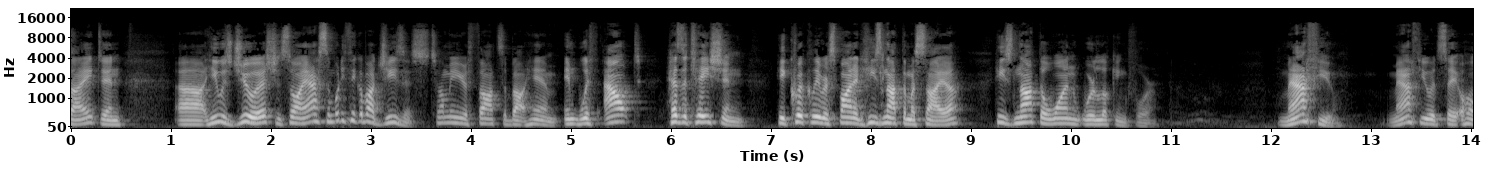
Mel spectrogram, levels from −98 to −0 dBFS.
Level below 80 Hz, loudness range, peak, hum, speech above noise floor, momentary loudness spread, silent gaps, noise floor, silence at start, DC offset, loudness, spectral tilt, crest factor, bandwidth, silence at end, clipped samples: -72 dBFS; 5 LU; -10 dBFS; none; 43 dB; 14 LU; none; -71 dBFS; 0 s; under 0.1%; -28 LUFS; -5 dB/octave; 20 dB; 13.5 kHz; 0 s; under 0.1%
